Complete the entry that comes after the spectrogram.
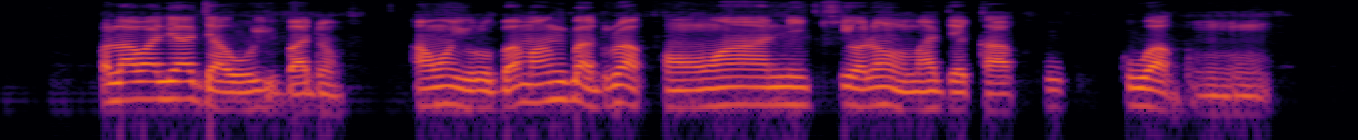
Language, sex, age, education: Yoruba, male, 15-29, tertiary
